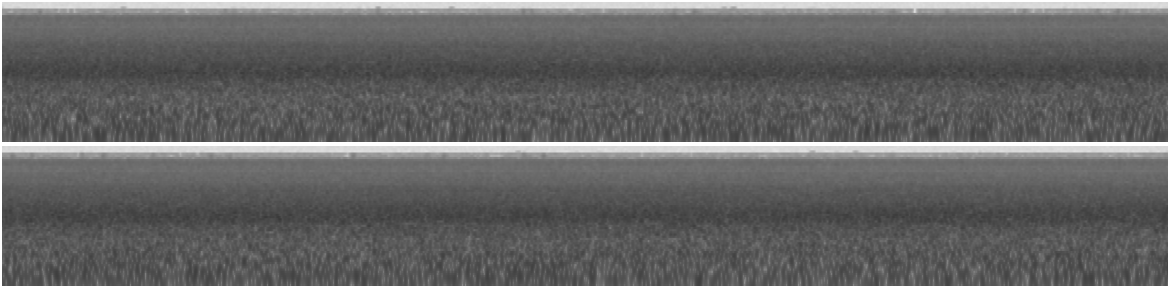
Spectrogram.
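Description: Jet engines and rushing air roar steadily.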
